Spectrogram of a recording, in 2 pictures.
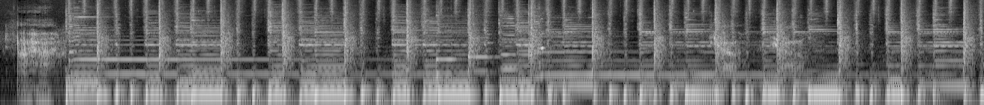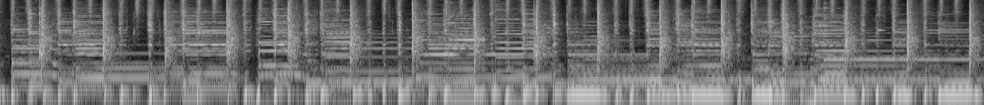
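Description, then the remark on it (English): A catchy pop song plays steadily and loudly, with a driving beat, bright instrumentation and sustained chords filling the whole stretch without pause. “And I'm going to play that song right now.”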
